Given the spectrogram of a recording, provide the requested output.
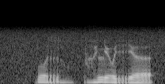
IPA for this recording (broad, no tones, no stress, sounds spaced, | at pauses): p u r ṳ p ə̤ lʲ u rʲ ə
